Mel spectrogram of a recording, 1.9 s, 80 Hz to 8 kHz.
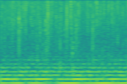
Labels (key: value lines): label: biophony, midshipman
recorder: SoundTrap 500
